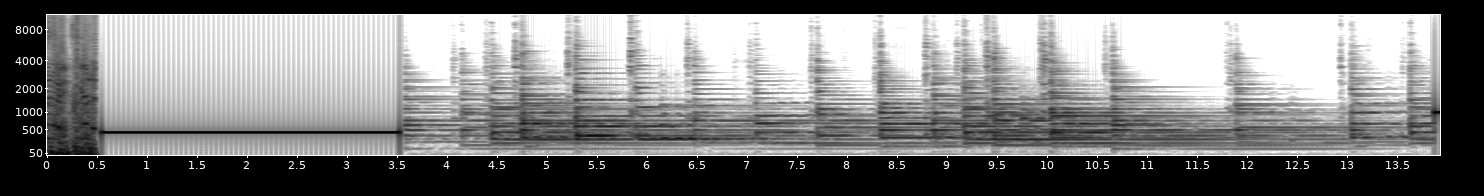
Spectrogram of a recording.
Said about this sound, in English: Stop fucking ringing me.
